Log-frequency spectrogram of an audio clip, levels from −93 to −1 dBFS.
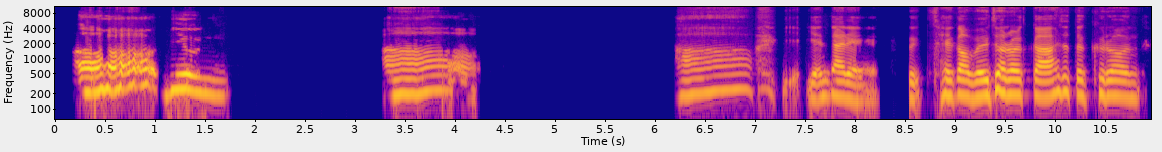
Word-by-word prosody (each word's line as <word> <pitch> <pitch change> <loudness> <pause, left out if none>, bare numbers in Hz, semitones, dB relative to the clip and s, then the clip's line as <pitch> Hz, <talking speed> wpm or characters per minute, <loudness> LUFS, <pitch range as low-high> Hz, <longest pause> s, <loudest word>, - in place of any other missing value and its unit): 아 245 +8 +5
미운 210 -4 0 1.5
아. 205 +5 -4 1.9
아. 230 +6 -7 0.4
옛 - - -15
옛날에 170 -2 -1 0.5
그 165 0 -6
"쟤가 185 +1 -1
왜 180 +2 +2
저럴까."하셨던 195 -2 +1
그런 185 -3 -3
195 Hz, 115 characters per minute, -16 LUFS, 185-230 Hz, 1.9 s, 아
